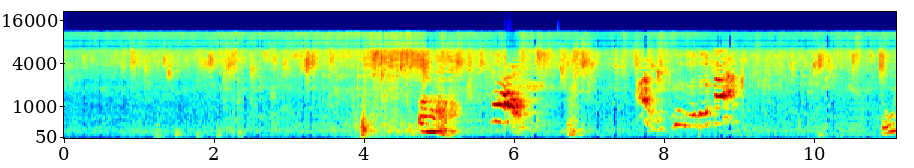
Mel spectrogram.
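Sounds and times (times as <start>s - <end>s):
shower spray hissing: 0.0s - 11.0s
person crying out: 4.7s - 6.2s.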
